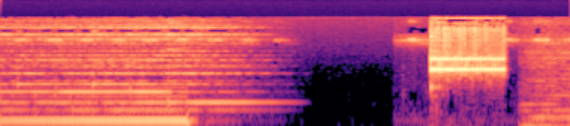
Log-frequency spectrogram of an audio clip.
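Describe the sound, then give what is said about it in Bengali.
A telephone rings in one short, loud, buzzing burst after a fading low hum and a stretch of silence, with no voices. “Hello, আপনি আবার phone করেছেন, কেন করেছেন?”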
